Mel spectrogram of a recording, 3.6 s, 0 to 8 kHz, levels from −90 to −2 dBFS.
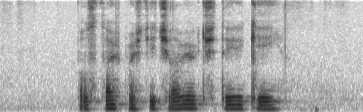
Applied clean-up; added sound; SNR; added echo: none; none; none; none.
